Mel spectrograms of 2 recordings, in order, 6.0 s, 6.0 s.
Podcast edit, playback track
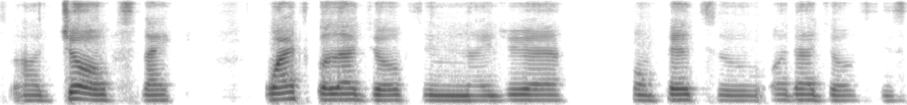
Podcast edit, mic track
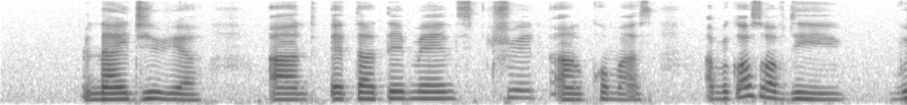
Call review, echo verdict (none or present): none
